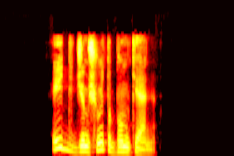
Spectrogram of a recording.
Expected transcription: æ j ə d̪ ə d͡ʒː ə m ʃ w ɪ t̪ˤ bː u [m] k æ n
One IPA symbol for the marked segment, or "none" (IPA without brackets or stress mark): m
